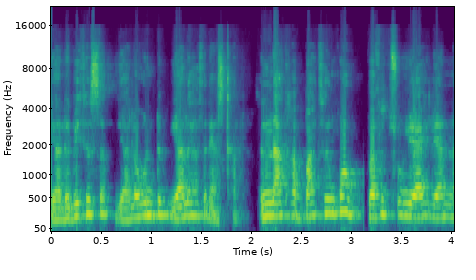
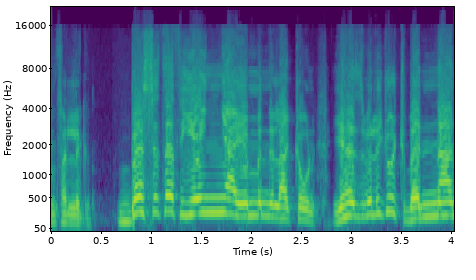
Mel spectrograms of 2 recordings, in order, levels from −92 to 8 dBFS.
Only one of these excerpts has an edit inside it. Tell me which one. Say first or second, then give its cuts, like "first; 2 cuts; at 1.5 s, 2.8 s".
first; 1 cut; at 3.1 s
